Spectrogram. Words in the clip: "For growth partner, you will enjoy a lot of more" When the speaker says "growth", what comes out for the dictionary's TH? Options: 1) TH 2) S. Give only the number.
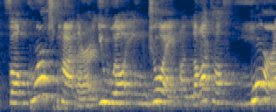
2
